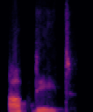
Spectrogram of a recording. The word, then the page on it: update: Indian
